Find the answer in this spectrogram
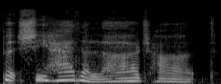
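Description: Casting: narrator as a calm, whispery spirit guide for a storybook, gentle and thoughtful. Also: mid-range voice, slow, husky, pitched above the performer's own voice, heavily acted. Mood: calm, solemn.

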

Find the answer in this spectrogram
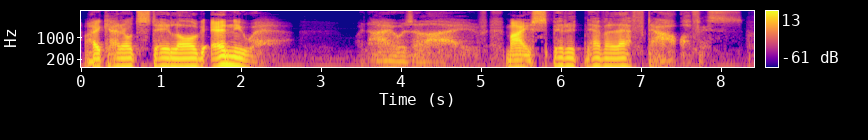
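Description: A mournful ghost of a dead old businessman, dragging his chains and speaking in a hushed, breathy whisper, as a storyteller puts him on. The voice sits low and drawn out, grave and full of regret. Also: steady tone, heavily acted. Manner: slow, grave.

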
